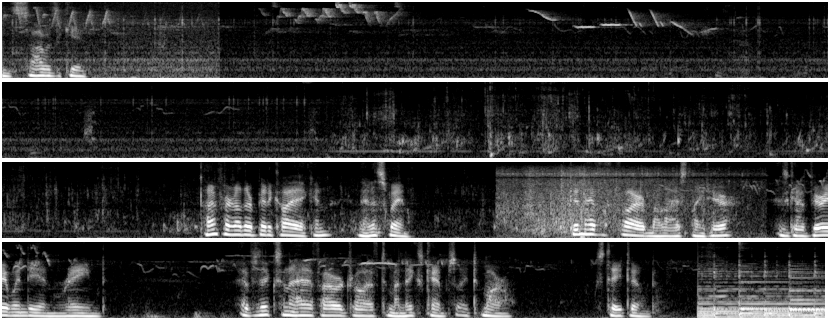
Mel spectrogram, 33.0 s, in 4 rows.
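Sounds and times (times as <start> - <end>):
kayak paddle splashing water: 0.0 - 24.3
birds chirping: 0.0 - 31.8.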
